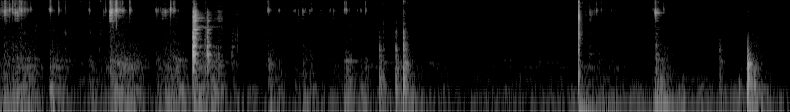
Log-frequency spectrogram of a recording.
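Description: Gritty potting mix crumbling off an oak seedling's roots and pattering into a stainless steel bowl. After a short pause, three sharp snips of scissors trimming the roots.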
